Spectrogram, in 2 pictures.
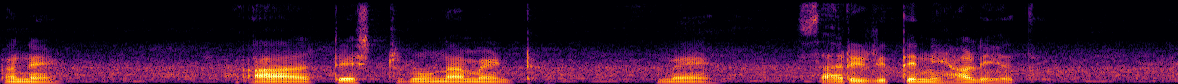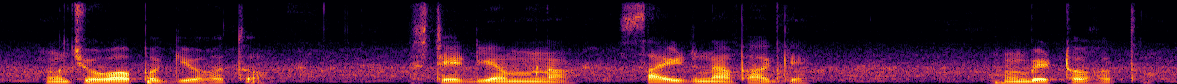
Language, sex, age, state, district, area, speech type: Gujarati, male, 18-30, Gujarat, Rajkot, rural, spontaneous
